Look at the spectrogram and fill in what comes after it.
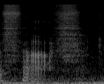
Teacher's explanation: deleting that unstressed syllable using unstressed syllable deletion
